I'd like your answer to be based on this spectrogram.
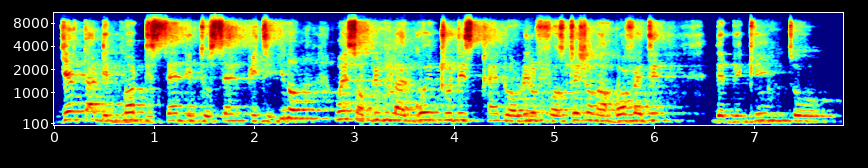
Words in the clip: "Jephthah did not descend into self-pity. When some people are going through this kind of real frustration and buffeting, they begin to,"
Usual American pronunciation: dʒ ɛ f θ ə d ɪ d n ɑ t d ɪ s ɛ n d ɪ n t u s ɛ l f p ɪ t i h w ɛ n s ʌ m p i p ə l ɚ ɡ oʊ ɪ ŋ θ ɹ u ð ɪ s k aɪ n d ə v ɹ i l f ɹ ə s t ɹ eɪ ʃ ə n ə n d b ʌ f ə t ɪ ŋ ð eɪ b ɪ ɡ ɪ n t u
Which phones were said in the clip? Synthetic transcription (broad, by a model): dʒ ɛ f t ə d ɪ d n ɑ t d ɪ s ɛ n d ɪ n t u s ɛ f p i t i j w ɛ n s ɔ m p i p ə l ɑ ɡ oʊ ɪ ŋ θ ɹ u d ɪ s k aɪ n d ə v ɹ i l f ɹ ə s t ɹ eɪ ʃ ə n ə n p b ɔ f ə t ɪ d eɪ b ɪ ɡ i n t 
